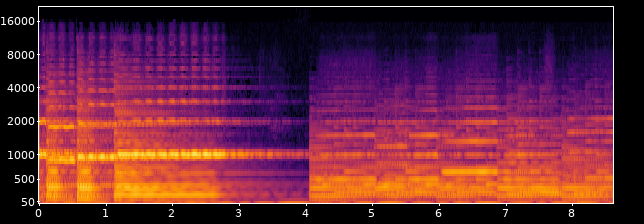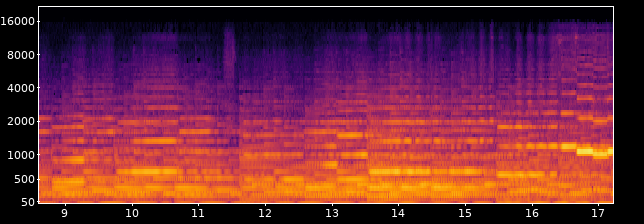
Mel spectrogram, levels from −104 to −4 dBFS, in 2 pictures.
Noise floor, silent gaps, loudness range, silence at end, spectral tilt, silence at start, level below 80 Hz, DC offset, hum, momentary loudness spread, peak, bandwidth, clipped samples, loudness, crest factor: -44 dBFS; none; 9 LU; 0 s; -7 dB/octave; 0 s; -48 dBFS; under 0.1%; none; 14 LU; -4 dBFS; 12 kHz; under 0.1%; -22 LUFS; 18 dB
